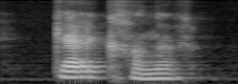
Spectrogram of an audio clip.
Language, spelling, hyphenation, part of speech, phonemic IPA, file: Dutch, kerkganger, kerk‧gan‧ger, noun, /ˈkɛrkˌxɑ.ŋər/, Nl-kerkganger.ogg
- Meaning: churchgoer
